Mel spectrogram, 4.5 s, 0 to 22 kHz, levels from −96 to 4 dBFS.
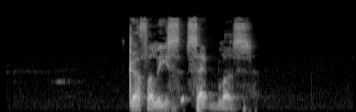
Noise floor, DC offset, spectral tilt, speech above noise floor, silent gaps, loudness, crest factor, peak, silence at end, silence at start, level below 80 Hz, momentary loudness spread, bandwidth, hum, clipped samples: -81 dBFS; under 0.1%; -2 dB/octave; 51 dB; none; -30 LUFS; 22 dB; -12 dBFS; 1.3 s; 1.6 s; -68 dBFS; 7 LU; 11.5 kHz; none; under 0.1%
